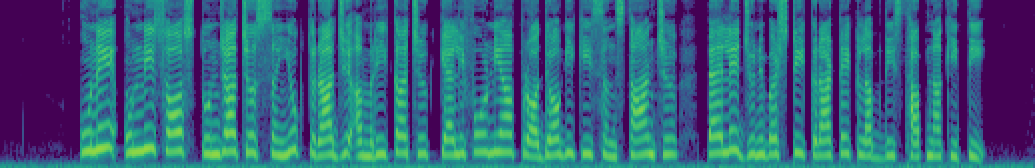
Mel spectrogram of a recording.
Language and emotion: Dogri, neutral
